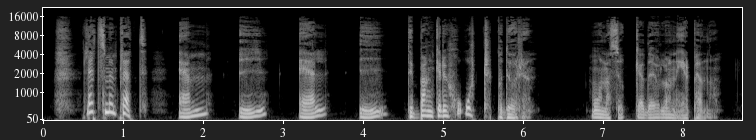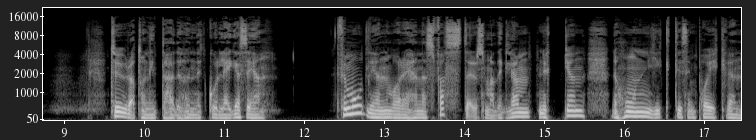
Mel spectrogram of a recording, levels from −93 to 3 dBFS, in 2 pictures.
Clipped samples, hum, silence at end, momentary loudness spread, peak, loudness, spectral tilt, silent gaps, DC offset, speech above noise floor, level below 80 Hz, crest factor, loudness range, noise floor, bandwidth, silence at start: under 0.1%; none; 0 s; 11 LU; -2 dBFS; -23 LUFS; -5.5 dB/octave; none; under 0.1%; 54 dB; -52 dBFS; 20 dB; 3 LU; -75 dBFS; 16 kHz; 0.15 s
